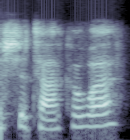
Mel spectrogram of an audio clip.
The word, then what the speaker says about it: Chautauqua: I'm gonna mispronounce the cat's name. Oh, Chautauqua.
